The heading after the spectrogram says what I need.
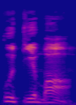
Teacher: Sini kutiba yang kutiba. Ba dinipis saja. Ba istifal infitah. Lidah rata. Mulut dalam keadaan yang muhayyid dengan makna lebar mulut ni dipertahankan.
